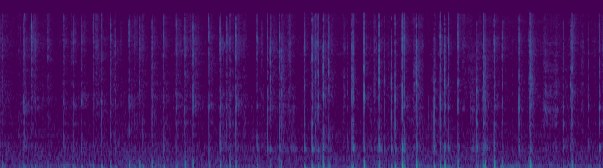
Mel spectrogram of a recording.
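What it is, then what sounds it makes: Cardboard tube tapped with fingernails. Long painted nails tap rapidly on the surface of a hollow brown cardboard tube held upright near the microphone. The result is a quiet, uneven stream of short, hollow, low thuds with light dry clicks on top. Each tap dies away almost instantly, and the tapping grows louder and busier in the second half.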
